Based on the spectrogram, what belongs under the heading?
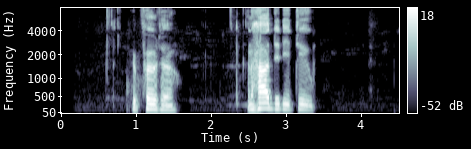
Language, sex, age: Icelandic, male, 20-29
